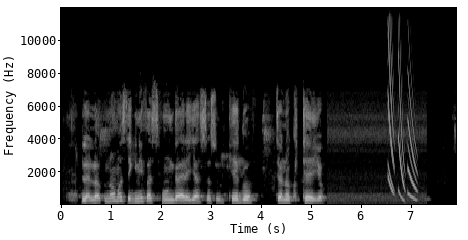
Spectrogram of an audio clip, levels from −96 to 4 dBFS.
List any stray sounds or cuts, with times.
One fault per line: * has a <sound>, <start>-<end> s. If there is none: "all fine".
* has a chirp, 6.5-7.2 s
